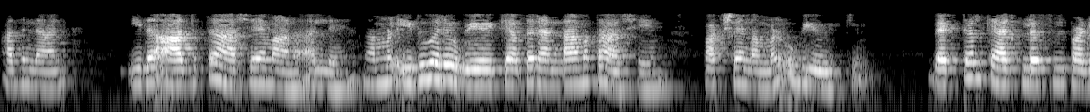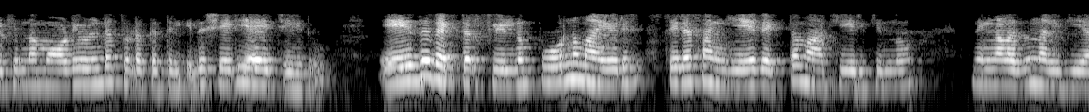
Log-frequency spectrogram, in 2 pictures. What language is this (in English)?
Malayalam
